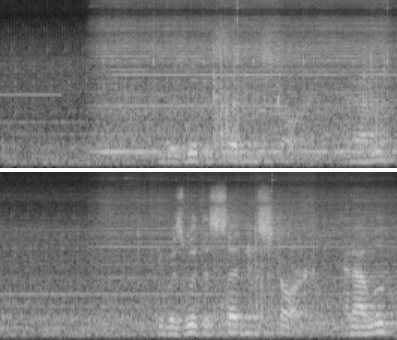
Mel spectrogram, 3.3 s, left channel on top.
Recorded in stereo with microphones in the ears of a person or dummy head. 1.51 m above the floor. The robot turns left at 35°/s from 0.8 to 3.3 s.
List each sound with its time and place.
1.3 s a man speaking: 40° right, 0.9 m; by 3.3 s 110° right, 0.9 m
